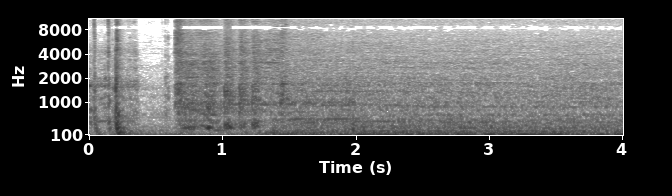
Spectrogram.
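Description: A 2010 Toyota Prado Kakadu's petrol V6 being started with the push button. There is a click and a brief crank, and the engine catches within about a second. It flares briefly, then settles into a steady idle.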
